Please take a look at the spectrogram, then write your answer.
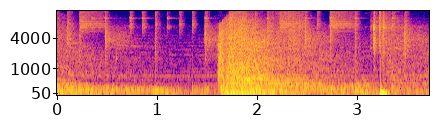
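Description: A gunshot and kill effect from the video game Superhot lands as a sudden broadband burst that lingers and slowly fades, with a smaller thump shortly after.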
